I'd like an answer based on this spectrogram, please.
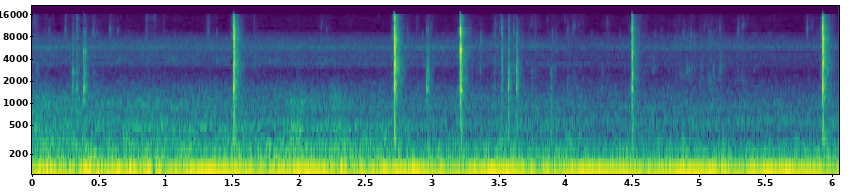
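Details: Prairie dog eating chickpeas indoors: sharp, crisp crunching clicks come irregularly, about one every half second to second, over a steady low hum.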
